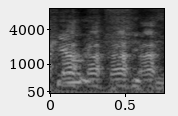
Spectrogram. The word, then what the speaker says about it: Pyrrhic: A Pyrrhic.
